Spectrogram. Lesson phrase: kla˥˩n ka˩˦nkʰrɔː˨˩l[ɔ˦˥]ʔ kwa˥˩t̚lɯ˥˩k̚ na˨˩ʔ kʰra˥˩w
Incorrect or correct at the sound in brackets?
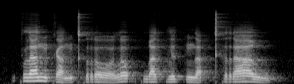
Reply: incorrect: ɔ˥˩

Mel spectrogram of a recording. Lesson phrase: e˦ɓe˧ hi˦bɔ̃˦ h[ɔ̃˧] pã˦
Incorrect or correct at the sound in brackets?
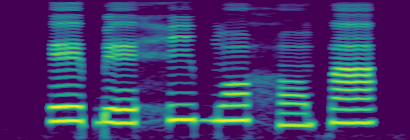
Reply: incorrect: ɔ̃˨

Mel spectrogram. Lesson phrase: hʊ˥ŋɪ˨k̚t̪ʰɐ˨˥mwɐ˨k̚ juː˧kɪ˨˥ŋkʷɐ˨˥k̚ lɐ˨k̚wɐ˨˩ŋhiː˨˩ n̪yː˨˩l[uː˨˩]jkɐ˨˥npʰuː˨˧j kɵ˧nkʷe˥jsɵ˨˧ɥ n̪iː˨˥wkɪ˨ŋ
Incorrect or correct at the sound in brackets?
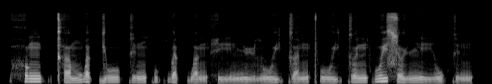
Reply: incorrect: uː˨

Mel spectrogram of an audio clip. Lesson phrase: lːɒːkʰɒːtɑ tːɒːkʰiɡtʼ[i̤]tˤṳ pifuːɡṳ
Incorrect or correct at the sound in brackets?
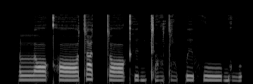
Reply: correct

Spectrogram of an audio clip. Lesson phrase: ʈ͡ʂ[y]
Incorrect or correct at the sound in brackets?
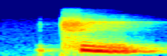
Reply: incorrect: i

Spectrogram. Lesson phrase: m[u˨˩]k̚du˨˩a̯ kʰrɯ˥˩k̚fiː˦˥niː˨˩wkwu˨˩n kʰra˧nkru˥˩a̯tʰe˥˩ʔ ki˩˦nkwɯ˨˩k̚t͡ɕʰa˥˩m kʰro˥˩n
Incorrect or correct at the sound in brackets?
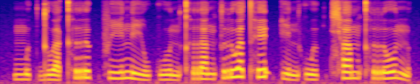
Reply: incorrect: ɯ˨˩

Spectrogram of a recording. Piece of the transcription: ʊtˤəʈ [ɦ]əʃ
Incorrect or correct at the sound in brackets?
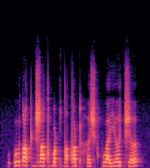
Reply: incorrect: h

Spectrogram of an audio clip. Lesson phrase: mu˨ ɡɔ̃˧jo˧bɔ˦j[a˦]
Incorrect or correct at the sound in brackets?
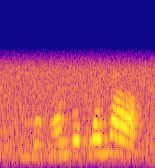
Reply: incorrect: a˦˨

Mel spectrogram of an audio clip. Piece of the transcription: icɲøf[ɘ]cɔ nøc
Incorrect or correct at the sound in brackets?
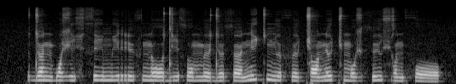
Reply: incorrect: ø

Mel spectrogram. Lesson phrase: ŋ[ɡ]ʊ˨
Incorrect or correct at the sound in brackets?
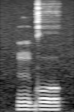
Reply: correct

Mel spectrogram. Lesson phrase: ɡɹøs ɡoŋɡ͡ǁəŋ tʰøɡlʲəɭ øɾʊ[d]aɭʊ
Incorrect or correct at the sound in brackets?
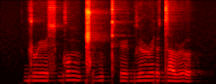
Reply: correct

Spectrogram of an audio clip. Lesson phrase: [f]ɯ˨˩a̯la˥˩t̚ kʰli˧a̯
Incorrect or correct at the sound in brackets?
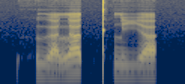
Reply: incorrect: h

